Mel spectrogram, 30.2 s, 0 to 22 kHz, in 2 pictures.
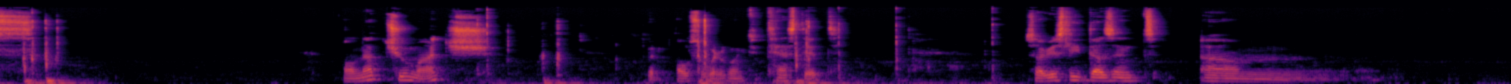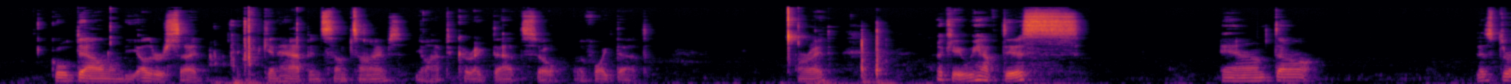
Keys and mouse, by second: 0.2 g, 5.5 Tab, 7.0 KP_Divide, 7.9 alt+z, 9.2 middle click, 9.9-17.6 middle drag, 17.6 ctrl+s, 18.0-23.2 middle drag.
